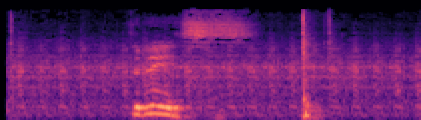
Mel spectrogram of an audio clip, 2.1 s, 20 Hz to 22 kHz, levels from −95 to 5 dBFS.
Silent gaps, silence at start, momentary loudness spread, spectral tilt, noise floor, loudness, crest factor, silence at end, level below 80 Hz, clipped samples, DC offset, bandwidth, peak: none; 0.05 s; 19 LU; -3 dB/octave; -41 dBFS; -24 LUFS; 20 dB; 0 s; -66 dBFS; under 0.1%; under 0.1%; 16 kHz; -6 dBFS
